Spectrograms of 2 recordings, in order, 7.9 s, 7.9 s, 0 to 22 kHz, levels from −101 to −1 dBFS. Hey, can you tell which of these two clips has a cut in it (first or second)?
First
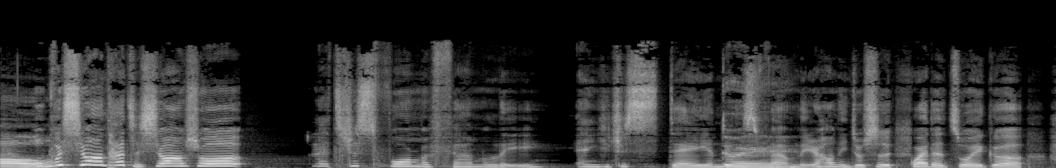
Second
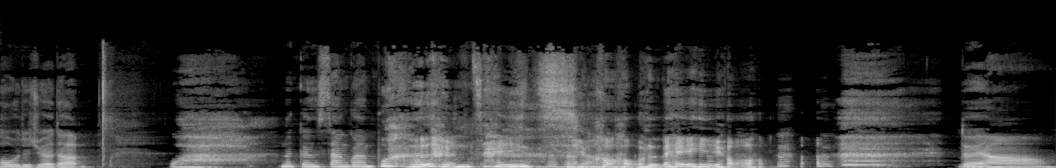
first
